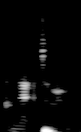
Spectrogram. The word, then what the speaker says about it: connectome: And the, sorry, connectome? – Connectome. – How do you spell that? – Connect, O-M-E.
